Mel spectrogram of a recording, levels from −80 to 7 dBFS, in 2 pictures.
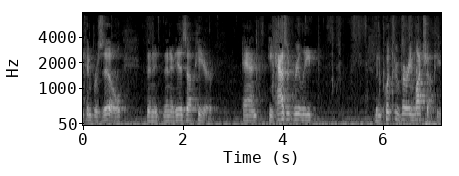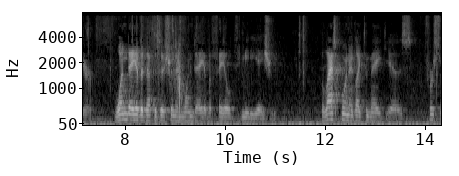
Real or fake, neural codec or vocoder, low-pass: real; none; 7.2 kHz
